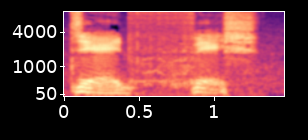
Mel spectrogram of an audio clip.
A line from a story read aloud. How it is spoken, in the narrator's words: sneered Sid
